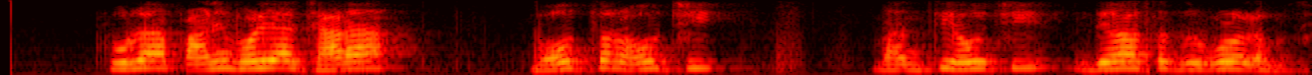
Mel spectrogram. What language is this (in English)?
Odia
